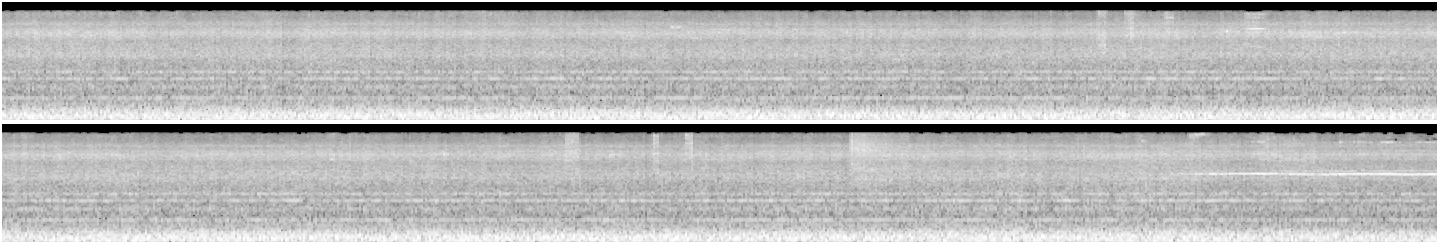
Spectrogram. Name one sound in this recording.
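Train wheels clatter and hum on the rails.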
